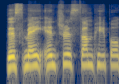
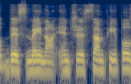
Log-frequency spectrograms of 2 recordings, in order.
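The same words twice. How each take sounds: First: Brighter, louder take that stresses may; upbeat first take. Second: Said in the usual way. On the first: Acted. First of two takes to the stream, raised and louder. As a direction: pitch the first version up and out, landing on may.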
